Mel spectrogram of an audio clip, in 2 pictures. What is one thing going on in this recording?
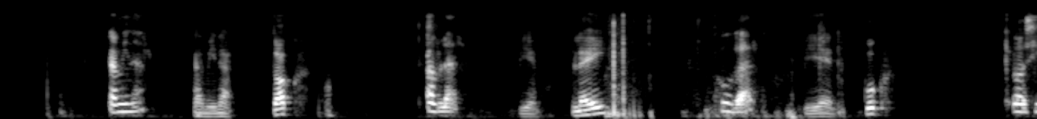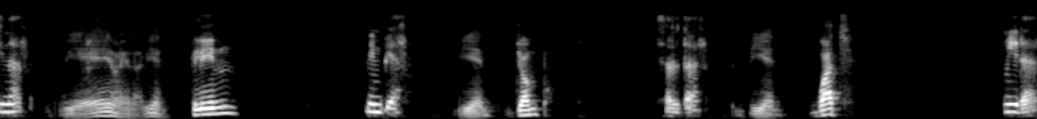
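A man speaks slowly and clearly through a headset microphone over an online call.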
